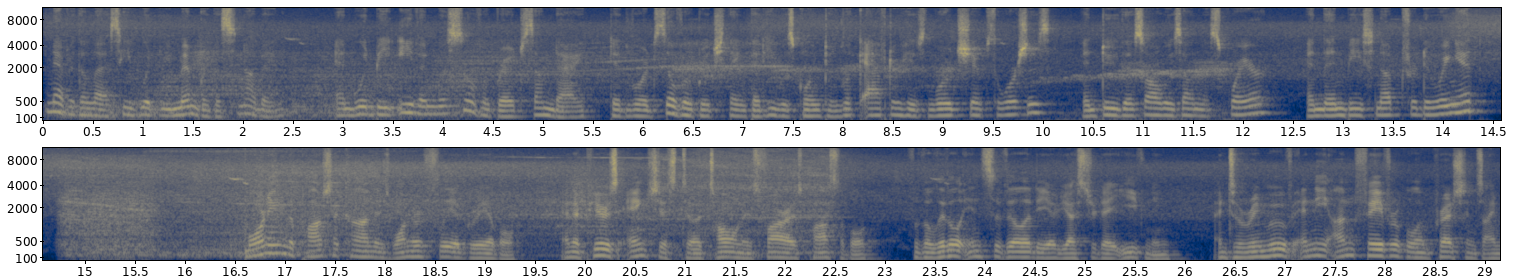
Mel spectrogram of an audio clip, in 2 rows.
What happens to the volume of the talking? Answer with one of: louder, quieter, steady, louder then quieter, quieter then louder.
steady.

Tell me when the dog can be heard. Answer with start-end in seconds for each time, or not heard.
not heard.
